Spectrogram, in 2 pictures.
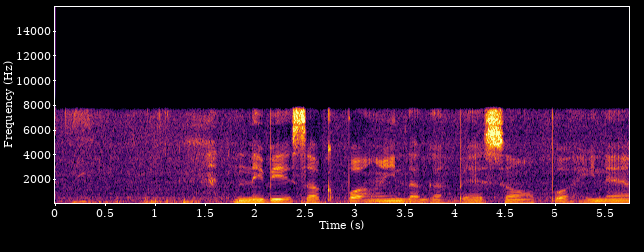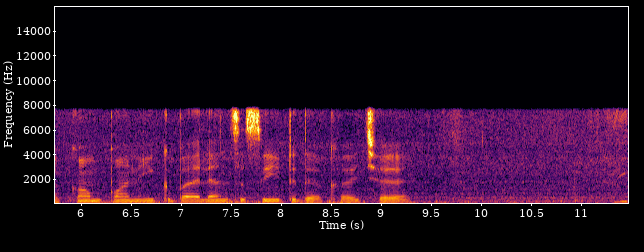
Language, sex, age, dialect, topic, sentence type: Maithili, male, 18-24, Bajjika, banking, statement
